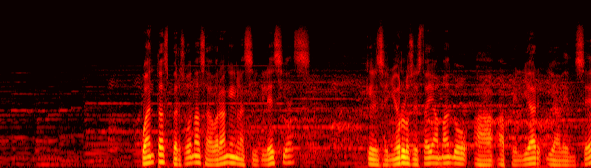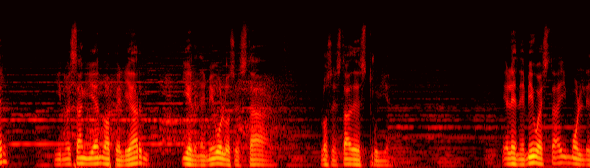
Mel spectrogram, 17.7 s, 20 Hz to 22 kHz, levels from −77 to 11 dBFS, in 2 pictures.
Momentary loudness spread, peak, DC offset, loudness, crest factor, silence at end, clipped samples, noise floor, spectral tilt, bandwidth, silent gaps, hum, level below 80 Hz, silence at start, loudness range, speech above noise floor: 19 LU; -4 dBFS; under 0.1%; -24 LUFS; 22 dB; 0 s; under 0.1%; -53 dBFS; -7 dB/octave; 12.5 kHz; none; none; -56 dBFS; 0.55 s; 7 LU; 30 dB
